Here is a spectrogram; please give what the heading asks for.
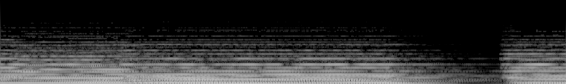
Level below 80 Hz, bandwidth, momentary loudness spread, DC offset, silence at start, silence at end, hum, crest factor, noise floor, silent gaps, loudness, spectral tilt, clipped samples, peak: -22 dBFS; 6 kHz; 10 LU; under 0.1%; 0 s; 0 s; none; 12 dB; -44 dBFS; none; -20 LUFS; -8 dB/octave; under 0.1%; -6 dBFS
